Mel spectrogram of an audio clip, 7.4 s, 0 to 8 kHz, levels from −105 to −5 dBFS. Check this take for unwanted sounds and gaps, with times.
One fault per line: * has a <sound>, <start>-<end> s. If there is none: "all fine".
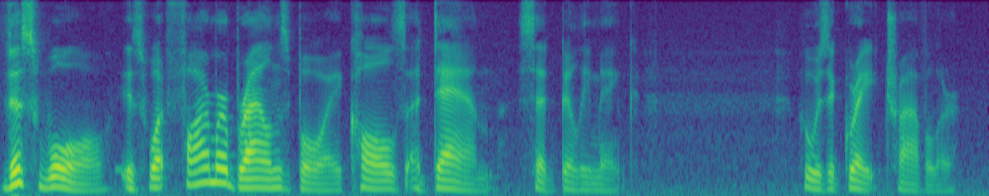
all fine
